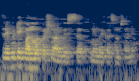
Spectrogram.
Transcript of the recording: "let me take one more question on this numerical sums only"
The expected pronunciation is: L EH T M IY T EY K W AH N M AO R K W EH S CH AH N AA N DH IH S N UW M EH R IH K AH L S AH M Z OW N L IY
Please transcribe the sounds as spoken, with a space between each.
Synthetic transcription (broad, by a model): L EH T M IY T EY K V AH N M AO R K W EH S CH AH N AA N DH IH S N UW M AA IH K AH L S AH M S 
